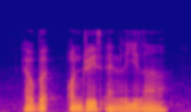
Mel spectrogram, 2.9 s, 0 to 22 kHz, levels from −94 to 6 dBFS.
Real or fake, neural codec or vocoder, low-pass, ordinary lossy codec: real; none; 7.2 kHz; none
